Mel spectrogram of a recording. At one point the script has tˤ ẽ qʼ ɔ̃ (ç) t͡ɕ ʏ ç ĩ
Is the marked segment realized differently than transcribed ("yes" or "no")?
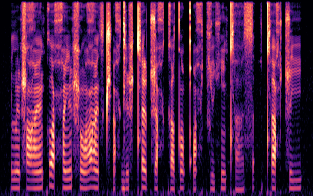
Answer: yes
